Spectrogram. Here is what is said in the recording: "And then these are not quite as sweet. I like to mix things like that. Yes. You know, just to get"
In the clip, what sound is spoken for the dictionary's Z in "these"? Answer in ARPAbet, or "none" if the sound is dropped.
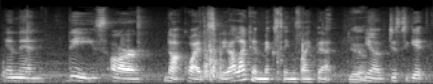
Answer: Z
